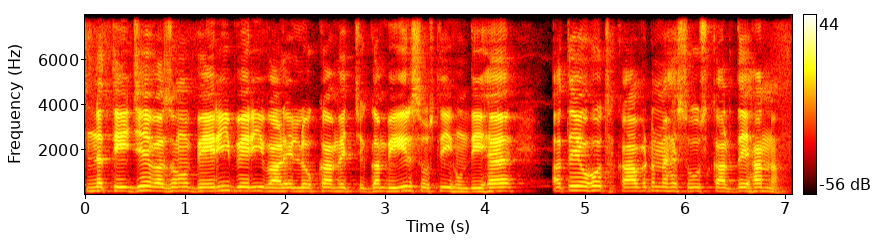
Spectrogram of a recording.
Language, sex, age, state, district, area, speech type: Punjabi, male, 45-60, Punjab, Firozpur, rural, read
